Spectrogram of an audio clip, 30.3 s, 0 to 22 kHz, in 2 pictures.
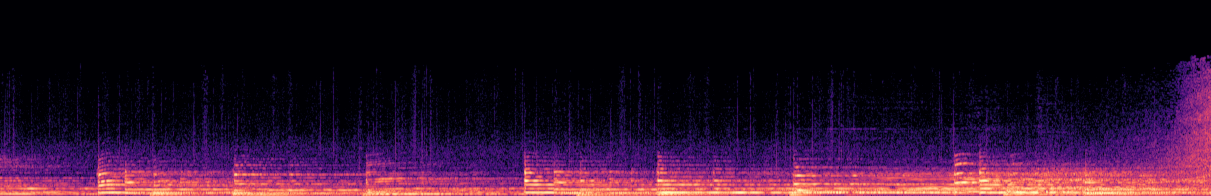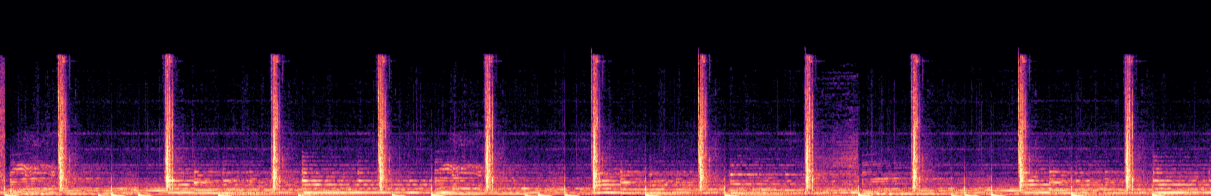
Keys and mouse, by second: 3.2 alt+click, 13.2 double click, 14.5 shift+click, 15.4 shift+click, 16.9 shift+click, 20.4 shift+click, 26.7 double click, 27.8 shift+click.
